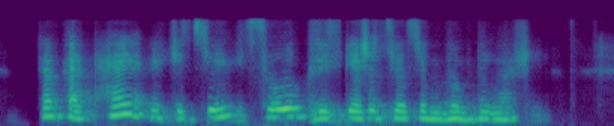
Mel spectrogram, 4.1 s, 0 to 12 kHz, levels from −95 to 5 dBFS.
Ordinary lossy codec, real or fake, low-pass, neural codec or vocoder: MP3, 96 kbps; fake; 7.2 kHz; codec, 16 kHz, 0.5 kbps, FreqCodec, smaller model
